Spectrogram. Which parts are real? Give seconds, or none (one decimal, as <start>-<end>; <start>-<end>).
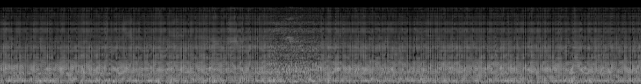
2.7-3.2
